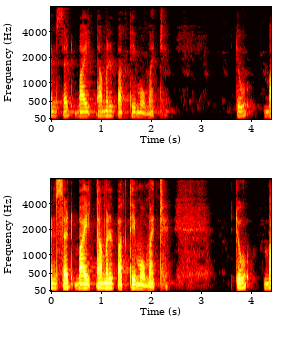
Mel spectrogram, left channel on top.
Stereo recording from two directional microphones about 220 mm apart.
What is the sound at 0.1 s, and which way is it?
A man's voice, 45° right (ahead or behind).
